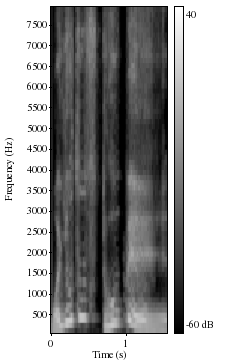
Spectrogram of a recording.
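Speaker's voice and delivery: fake Mexican accent, high-pitched, slow and drawn out. Quoting how a woman says it to someone, in a fake mexican accent. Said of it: "that fake Mexican accent".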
